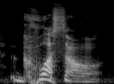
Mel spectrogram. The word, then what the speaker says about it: Croissant: i gave it we have le french dec cuaso that's how you pronounce it it's french that is the accurate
